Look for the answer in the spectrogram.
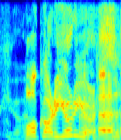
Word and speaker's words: Boca Juniors: Boca Juniors.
